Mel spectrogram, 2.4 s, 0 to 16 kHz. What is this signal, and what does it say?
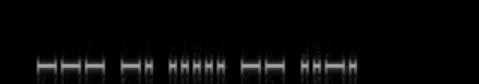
Morse code, heard as a keyed tone, about 37 wpm, 700 Hz. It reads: ON5MF
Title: DXCC-100 Call Signs - 5 Characters - Repeated 3x - 40wpm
